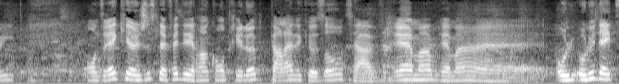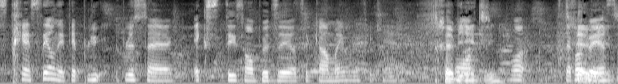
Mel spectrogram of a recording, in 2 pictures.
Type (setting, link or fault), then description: setting, busy venue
